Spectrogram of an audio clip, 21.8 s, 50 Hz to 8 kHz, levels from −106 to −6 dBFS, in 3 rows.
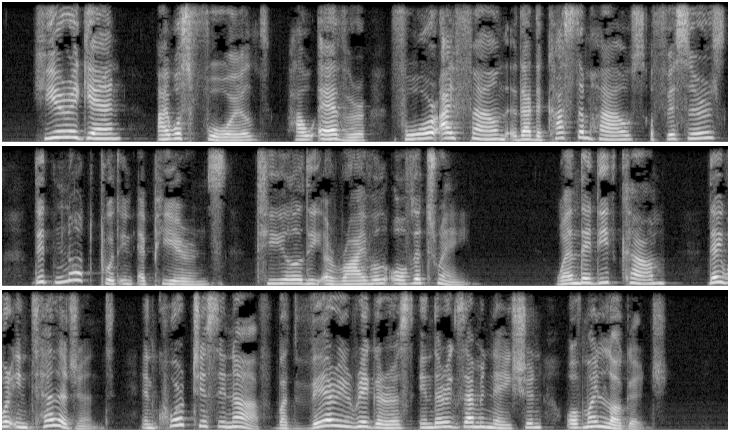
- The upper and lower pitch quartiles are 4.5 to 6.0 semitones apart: Yes, wide, 5.4 semitones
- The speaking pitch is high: Yes, high, 230 Hz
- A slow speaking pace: Yes, slow, 120 wpm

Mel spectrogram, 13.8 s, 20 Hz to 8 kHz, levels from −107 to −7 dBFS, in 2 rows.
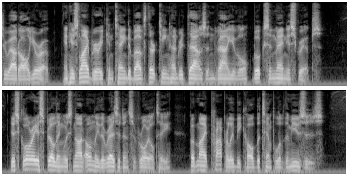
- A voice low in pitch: Yes, low, 100 Hz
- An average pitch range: No, narrow, 2.3 semitones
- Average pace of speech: Yes, average, 155 wpm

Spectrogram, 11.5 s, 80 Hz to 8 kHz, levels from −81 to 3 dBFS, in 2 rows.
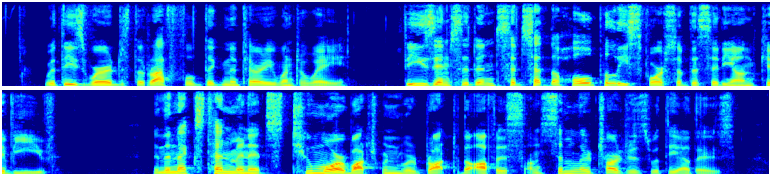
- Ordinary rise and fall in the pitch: No, wide, 7.3 semitones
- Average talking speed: No, fast, 220 wpm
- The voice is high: No, low, 115 Hz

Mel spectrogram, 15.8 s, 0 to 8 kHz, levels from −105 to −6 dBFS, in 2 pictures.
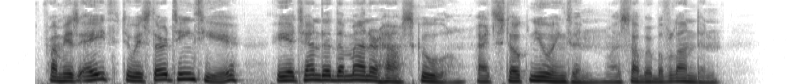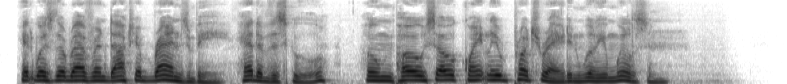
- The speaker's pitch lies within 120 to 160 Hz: Yes, medium, 140 Hz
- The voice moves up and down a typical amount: No, wide, 6.8 semitones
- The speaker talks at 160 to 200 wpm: No, average, 145 wpm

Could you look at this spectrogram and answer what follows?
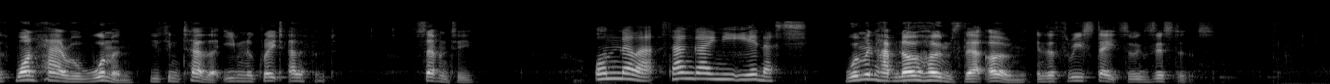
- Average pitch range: No, wide, 6.8 semitones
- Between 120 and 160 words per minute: Yes, average, 150 wpm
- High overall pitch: No, medium, 170 Hz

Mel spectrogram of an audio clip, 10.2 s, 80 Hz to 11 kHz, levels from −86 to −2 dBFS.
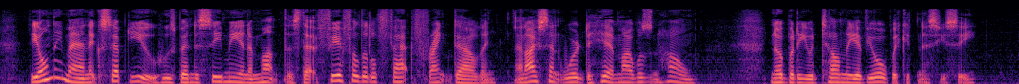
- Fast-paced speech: Yes, fast, 220 wpm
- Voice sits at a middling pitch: Yes, medium, 160 Hz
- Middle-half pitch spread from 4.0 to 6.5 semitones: No, average, 3.5 semitones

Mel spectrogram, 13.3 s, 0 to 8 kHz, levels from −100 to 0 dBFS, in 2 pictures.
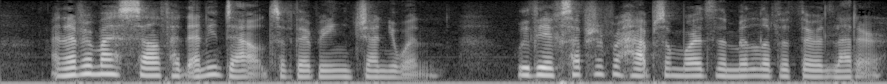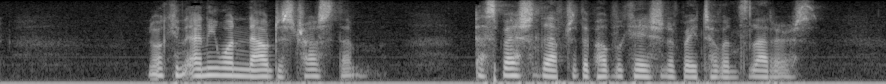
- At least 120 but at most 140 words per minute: No, average, 170 wpm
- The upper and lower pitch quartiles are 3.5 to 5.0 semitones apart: No, average, 2.9 semitones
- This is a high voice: Yes, high, 195 Hz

